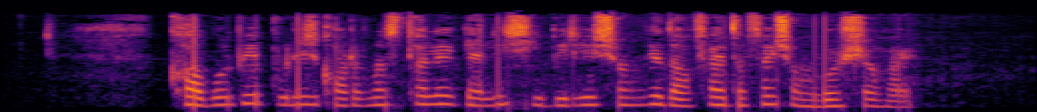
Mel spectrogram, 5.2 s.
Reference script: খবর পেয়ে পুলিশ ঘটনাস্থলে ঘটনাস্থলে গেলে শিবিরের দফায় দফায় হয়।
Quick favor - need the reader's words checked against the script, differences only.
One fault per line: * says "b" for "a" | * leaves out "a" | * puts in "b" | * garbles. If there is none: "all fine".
* leaves out "ঘটনাস্থলে"
* puts in "সঙ্গে"
* puts in "সংঘর্ষ"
